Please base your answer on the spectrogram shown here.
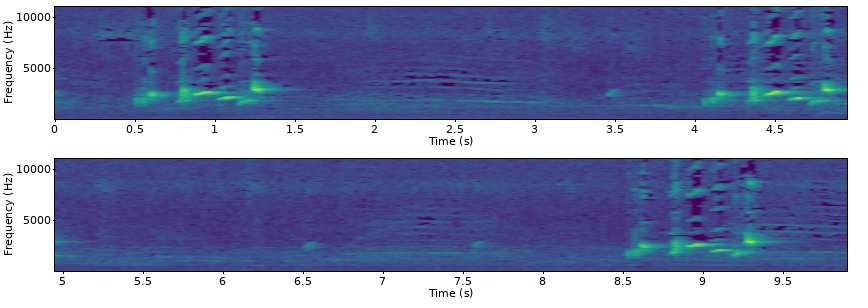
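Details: Kutilang emas, a black-crested bulbul used as a singing model for magpie robins, repeats a brief cluster of sweet, fluted whistles about every four seconds, with faint scattered chirps between the bursts.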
